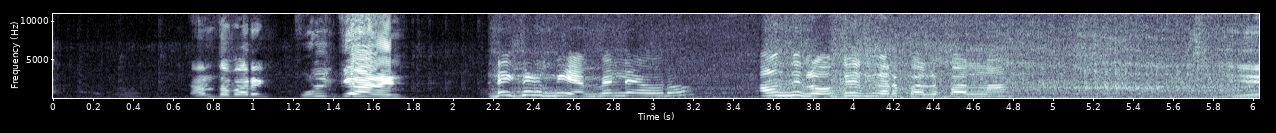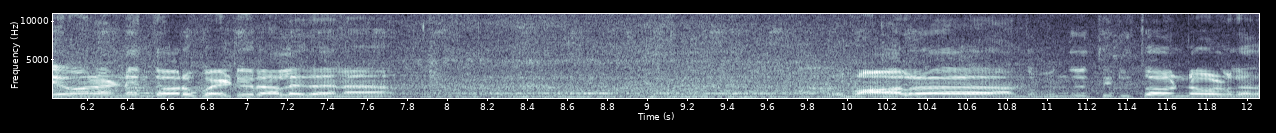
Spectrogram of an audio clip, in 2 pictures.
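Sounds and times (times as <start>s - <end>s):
passing road traffic: 0.0s - 12.0s
man talking: 5.8s - 7.8s.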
